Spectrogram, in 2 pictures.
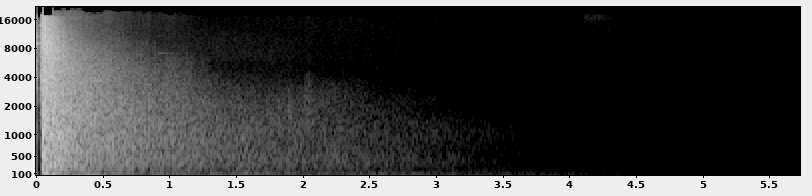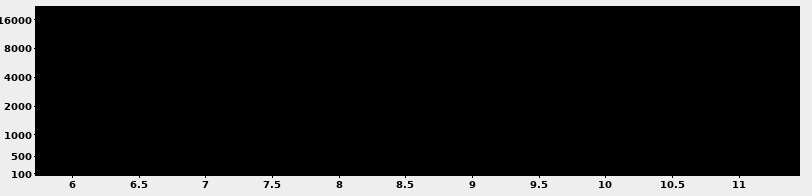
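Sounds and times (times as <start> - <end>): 
Taurus gun muzzle blast: 0.0 - 2.3.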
